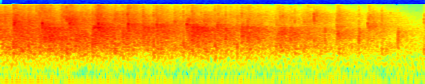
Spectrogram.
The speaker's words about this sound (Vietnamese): Xin chào đón sư cô bằng một tràng vỗ tay.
